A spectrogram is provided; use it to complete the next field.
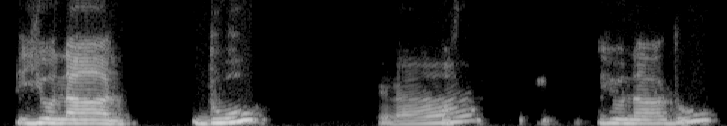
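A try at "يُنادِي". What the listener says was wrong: It's not gonna end with an u.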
